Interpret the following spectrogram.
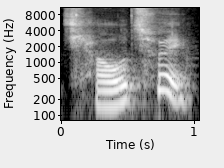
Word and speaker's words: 憔悴: So here it's pronounced qiao cui.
